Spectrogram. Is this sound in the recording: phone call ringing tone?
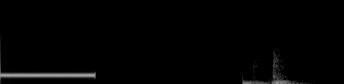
yes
